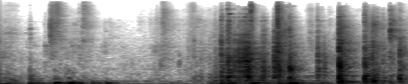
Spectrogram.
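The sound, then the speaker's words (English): A female cat jumps at a person and knocks over a microphone: a burst of loud thuds, scrapes and clattering knocks follows a quieter stretch of soft shuffling, ending in a few sharp bumps. “Yeah, the cat literally just jumped at me and knocked over our mic.”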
